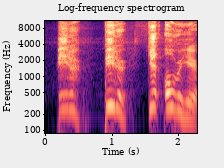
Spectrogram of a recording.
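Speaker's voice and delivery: mock high, loud, stretched-out, drawn-out screaming yell. Retelling how the father called from the back: imitating father screaming. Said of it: "My father's screaming at me".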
